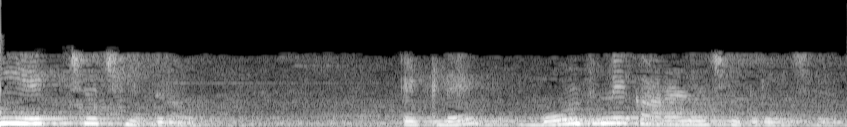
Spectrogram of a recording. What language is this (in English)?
Gujarati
